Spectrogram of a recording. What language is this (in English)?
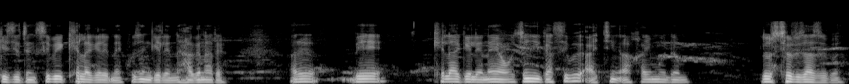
Bodo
